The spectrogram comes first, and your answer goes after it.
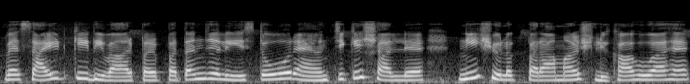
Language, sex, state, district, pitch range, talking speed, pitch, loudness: Hindi, female, Rajasthan, Bikaner, 200-245 Hz, 120 wpm, 215 Hz, -13 LUFS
